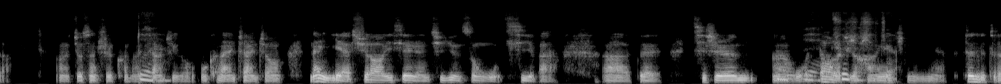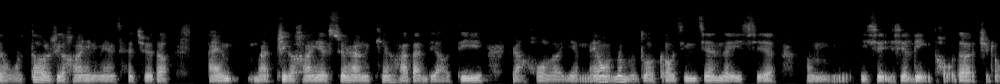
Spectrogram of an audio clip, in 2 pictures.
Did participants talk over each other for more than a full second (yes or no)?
yes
